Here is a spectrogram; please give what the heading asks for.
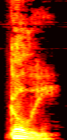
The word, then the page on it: gully: Australian English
